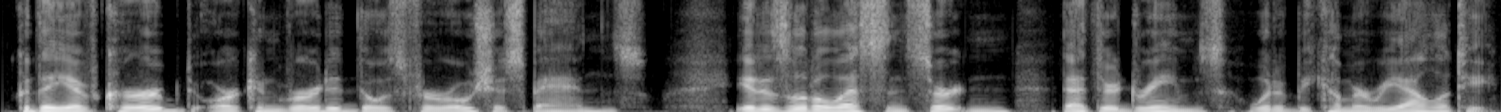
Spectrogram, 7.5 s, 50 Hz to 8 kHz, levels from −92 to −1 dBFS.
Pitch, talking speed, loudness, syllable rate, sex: 125 Hz, 185 wpm, -19 LUFS, 5.4 syllables/s, male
